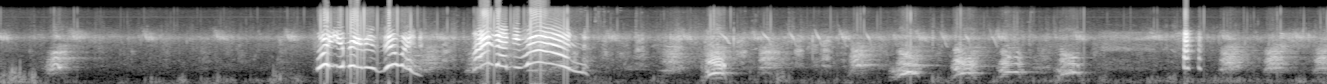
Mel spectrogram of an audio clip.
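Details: Playful barking from dogs Dodger, Shelby and Elwood, a yellow Lab mix, a black Lab and Australian Shepherd cross and a Basset Hound, romping together; two loud, harmonic barks stand out midway, followed by quieter yips and people talking.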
